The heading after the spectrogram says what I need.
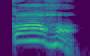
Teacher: दो विसर्ग को ह के रूप में उच्चारण करते हैं, तो इसको पढ़ेंगे क के साथ ह का साउंड निकालेंगे, कह, क्या पढ़ेंगे, कह।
